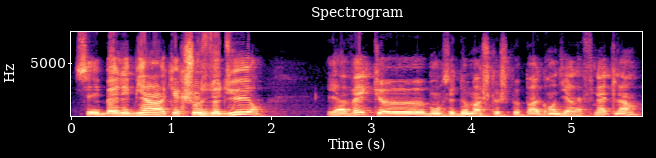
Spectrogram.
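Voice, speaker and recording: A man's voice: fairly high pitch, moderate pace. A man with a slightly raised voice, commenting casually as he scrolls through product reviews on screen. He sounds incredulous and chatty, tacking little filler tags onto his sentences and throwing out rhetorical questions.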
